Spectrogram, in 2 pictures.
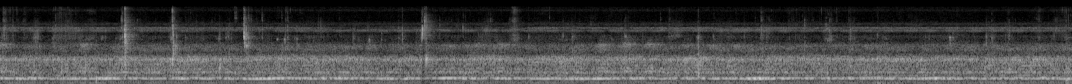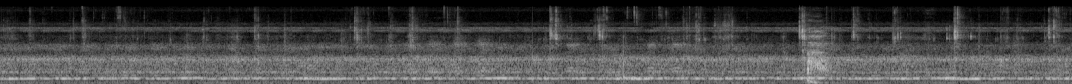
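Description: Crispy fried food crackles as it is broken apart by hand.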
